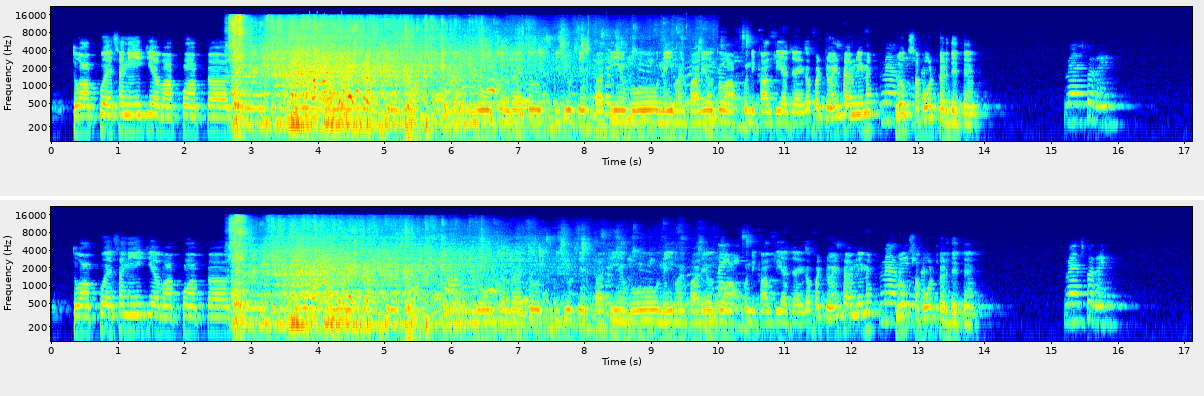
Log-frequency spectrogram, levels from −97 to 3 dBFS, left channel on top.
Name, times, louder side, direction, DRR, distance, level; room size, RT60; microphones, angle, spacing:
voice 1, 0.3-5.2 5.7-12.3 12.7-13.9, left 4 dB, 75° left, 10 dB, 0.8 m, -32 dB
sound 1, 2.6-10.6 11.4-11.5, left 4 dB, 30° left, 1.0 m, -28 dB
sound 2, 3.5-10.0, left 7 dB, 55° left, 0.3 m, -31 dB
voice 2, 9.9-10.4 12.4-13.4 15.2-15.8, right 1 dB, 60° right, 0 dB, 2.9 m, -39 dB
14.5 x 7.4 x 5.7 m, 0.70 s
head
